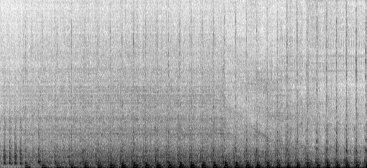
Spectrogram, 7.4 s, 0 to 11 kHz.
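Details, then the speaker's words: 1989 BMW 535i E34, M30B35 six, revived after sitting since about 2012: slow lumpy idle of about two heavy uneven pulses a second, struggling at low rpm; old fuel suspected. "I mean it's running but it's just low RPM like it's just struggling how bizarre but we did get it running"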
